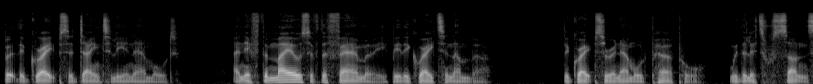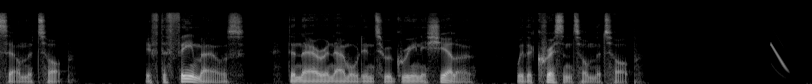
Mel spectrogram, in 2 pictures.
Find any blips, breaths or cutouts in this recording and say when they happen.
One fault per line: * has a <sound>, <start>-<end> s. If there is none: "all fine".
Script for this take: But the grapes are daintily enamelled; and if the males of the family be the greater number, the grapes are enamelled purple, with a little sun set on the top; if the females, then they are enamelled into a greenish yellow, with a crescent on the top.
* has a chirp, 15.8-16.0 s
